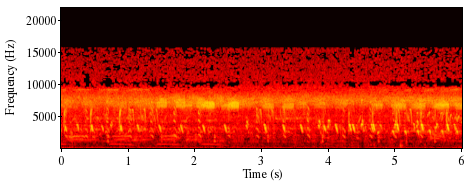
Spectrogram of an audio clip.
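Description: Many birds chirping in quick, overlapping short notes, several a second, with four short lower falling calls in the first two seconds or so, over a steady low background rumble.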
